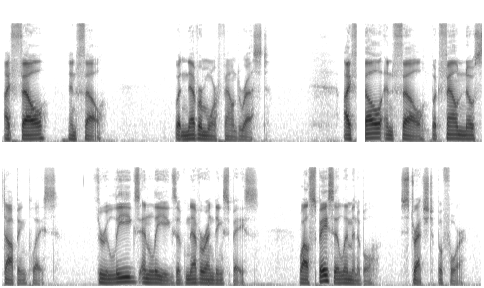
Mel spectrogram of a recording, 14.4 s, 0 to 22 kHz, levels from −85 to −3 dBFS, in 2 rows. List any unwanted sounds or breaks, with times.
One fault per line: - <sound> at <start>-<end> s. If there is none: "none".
- dropout at 5.3-5.5 s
